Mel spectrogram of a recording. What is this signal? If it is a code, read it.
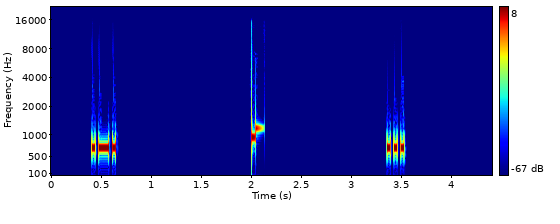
Morse code, heard as a keyed tone, about 35 wpm, 700 Hz. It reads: R S
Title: Single Letters - Phonetic Pronunciation 35wpm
